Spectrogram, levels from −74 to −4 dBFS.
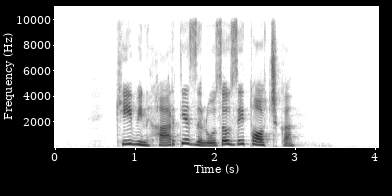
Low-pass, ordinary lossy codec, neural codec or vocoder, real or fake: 9.9 kHz; none; vocoder, 48 kHz, 128 mel bands, Vocos; fake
